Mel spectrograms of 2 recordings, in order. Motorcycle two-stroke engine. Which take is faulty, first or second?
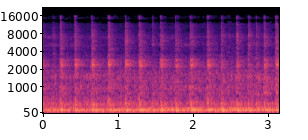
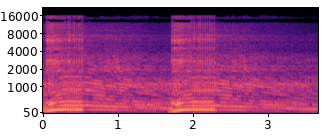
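first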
